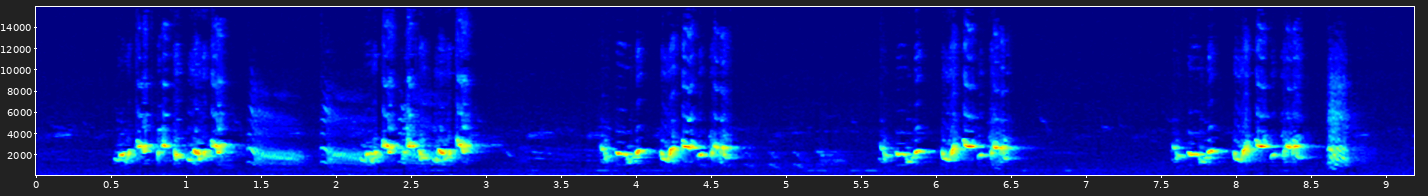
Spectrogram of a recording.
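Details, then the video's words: Song of an Iraqi bulbul (abu shuaib), played for training young bulbuls: five bubbly warbled phrases, each about a second long, separated by pauses of roughly a second, with no other sounds. "تغريد بلابل ابو شعيب لتخريج البلابل"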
